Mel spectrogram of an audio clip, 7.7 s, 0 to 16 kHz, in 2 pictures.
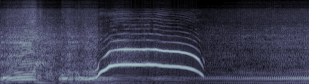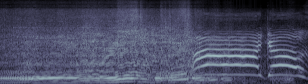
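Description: A Beta 250RR two-stroke enduro motorcycle, the 2026 Race model, revs in sharp, rising bursts close by. A loud high whine holds, drops off, then builds again to quick blips, with a rider whooping over the engine.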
